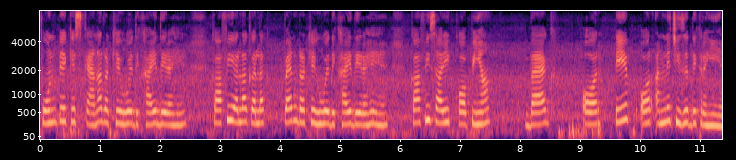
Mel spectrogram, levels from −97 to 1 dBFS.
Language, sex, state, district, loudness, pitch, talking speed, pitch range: Hindi, female, Rajasthan, Churu, -19 LUFS, 270 Hz, 220 wpm, 250-290 Hz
